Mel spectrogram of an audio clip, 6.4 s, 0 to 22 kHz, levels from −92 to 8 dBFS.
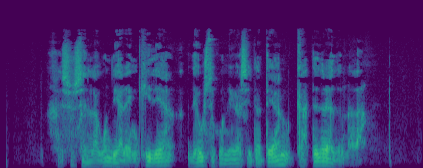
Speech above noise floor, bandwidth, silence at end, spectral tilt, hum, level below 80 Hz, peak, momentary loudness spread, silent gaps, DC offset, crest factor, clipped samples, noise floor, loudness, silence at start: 37 dB; 11.5 kHz; 0.85 s; -3.5 dB/octave; none; -60 dBFS; -10 dBFS; 9 LU; none; under 0.1%; 22 dB; under 0.1%; -67 dBFS; -30 LUFS; 0.75 s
